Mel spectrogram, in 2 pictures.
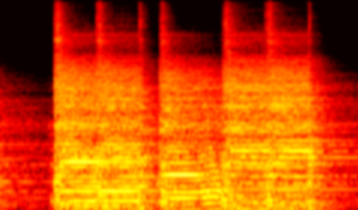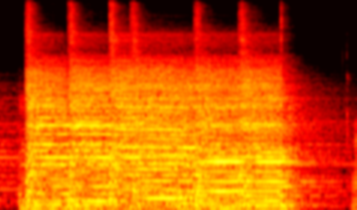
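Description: Distorted electric guitar plays a riff, two loud chugging phrases of chords separated by a brief gap, close and alone.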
